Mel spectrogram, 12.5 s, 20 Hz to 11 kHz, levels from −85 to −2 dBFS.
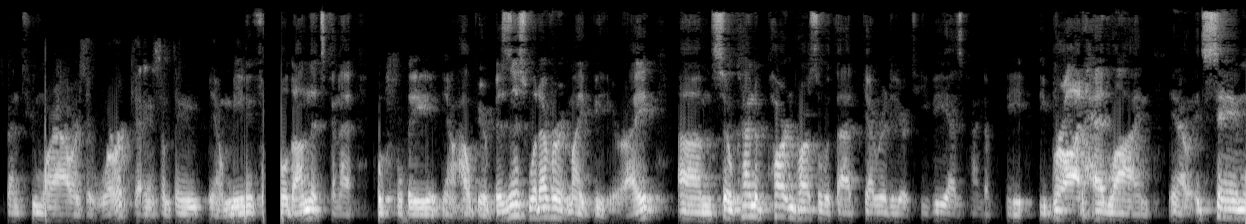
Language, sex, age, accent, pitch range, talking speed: English, male, 30-49, American, 90-110 Hz, 240 wpm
